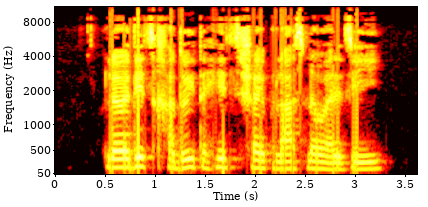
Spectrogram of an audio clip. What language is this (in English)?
Pashto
